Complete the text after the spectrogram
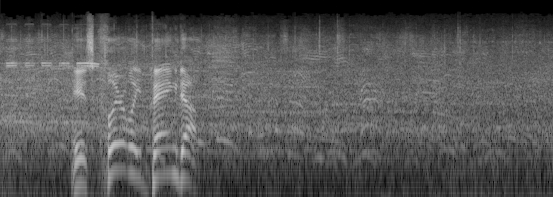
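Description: A large crowd murmurs and cheers outdoors in a stadium.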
